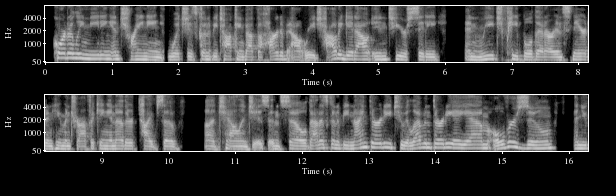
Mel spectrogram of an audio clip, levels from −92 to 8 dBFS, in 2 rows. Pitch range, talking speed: 150-180 Hz, 190 wpm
